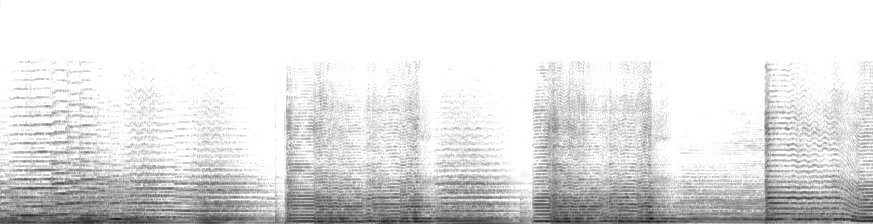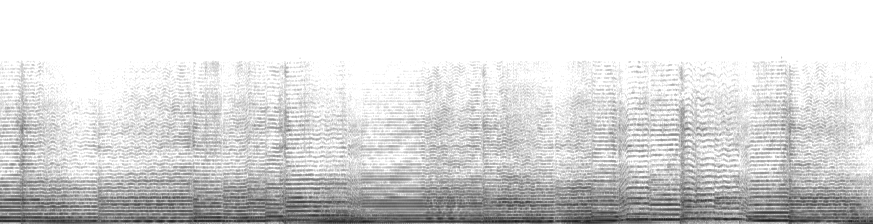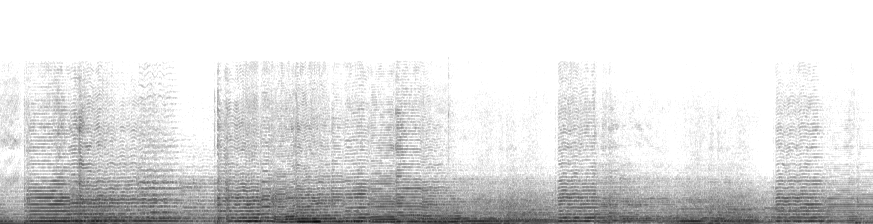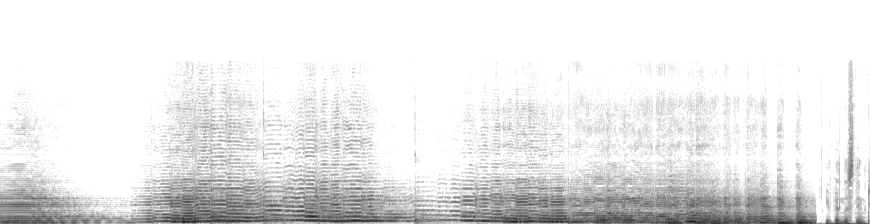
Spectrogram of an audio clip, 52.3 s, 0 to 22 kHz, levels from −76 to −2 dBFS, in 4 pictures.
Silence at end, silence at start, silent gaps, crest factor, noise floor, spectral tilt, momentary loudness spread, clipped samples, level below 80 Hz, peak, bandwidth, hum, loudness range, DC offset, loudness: 0 s; 0 s; none; 18 dB; -41 dBFS; -5.5 dB/octave; 11 LU; under 0.1%; -48 dBFS; -2 dBFS; 16 kHz; none; 6 LU; under 0.1%; -19 LUFS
